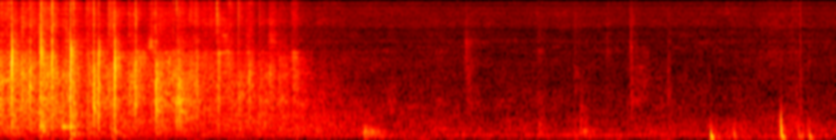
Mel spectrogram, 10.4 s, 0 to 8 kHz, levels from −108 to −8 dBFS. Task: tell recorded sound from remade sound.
remade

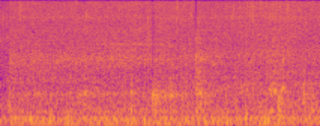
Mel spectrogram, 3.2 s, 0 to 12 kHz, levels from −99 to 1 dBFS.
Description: recorded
